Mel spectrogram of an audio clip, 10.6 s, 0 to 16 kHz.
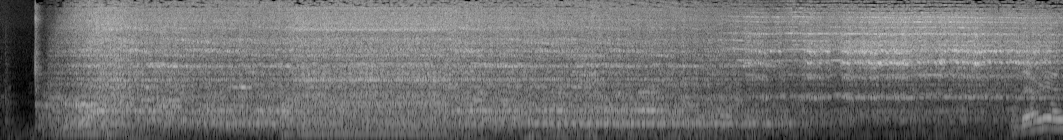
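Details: Craftsman 10-inch bandsaw test run after drive belt replacement: even, steady whir of motor and blade with no slapping, squeal or knocking; normal running.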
